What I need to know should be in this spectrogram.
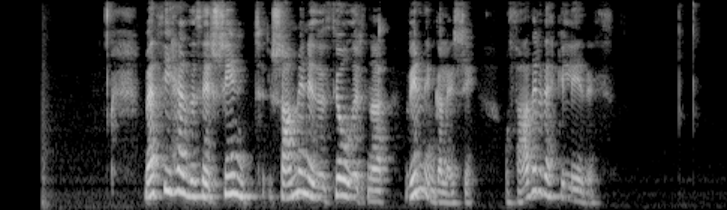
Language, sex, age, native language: Icelandic, female, 70-79, Icelandic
